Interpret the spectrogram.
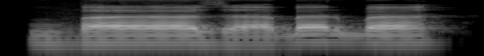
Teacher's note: با جو ہے جب دونوں ہونٹ ملتے ہیں، یعنی ہونٹوں کے بھی 2 حصے ہیں، ہونٹوں کے تری والے حصے جب آپس میں ملے تو اس سے با ادا ہوتا ہے، اور جب ہونٹوں کے خشکی والے حصے آپس میں ملتے ہیں تو اس سے میم ادا ہوتا ہے۔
